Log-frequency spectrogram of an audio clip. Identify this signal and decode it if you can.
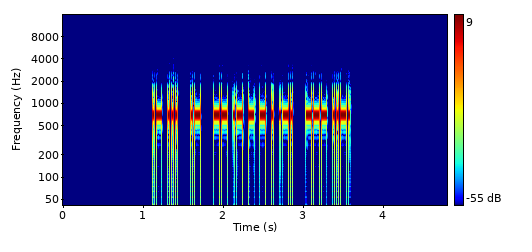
Morse code, heard as a keyed tone, about 50 wpm, 700 Hz. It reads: AS A MATTER OF
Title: Sets of 4 Words 50wpm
